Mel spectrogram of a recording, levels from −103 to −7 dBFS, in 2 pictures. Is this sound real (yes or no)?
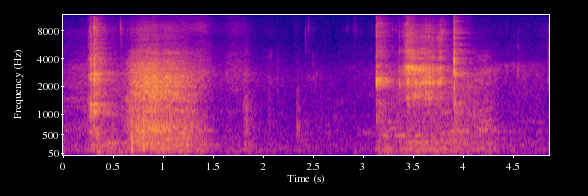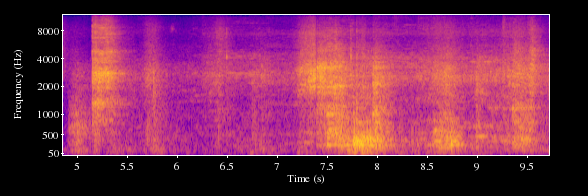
yes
